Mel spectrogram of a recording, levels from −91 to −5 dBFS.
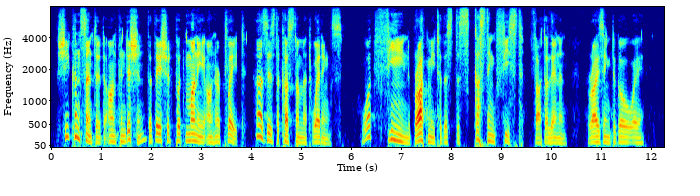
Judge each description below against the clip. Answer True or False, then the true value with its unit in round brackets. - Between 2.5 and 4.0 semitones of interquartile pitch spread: False (5.3 semitones)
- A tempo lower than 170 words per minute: True (155 wpm)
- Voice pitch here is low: True (120 Hz)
